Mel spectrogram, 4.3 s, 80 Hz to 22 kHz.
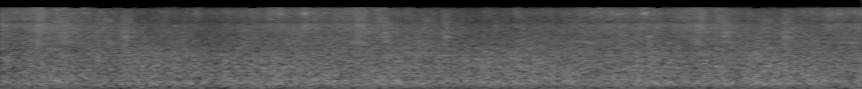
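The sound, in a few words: train passing in Farming Simulator 17, video game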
